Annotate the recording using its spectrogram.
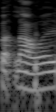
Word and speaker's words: baklava: They're going to teach everyone how to make baklava, which is pronounced batlawa is how we say it.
